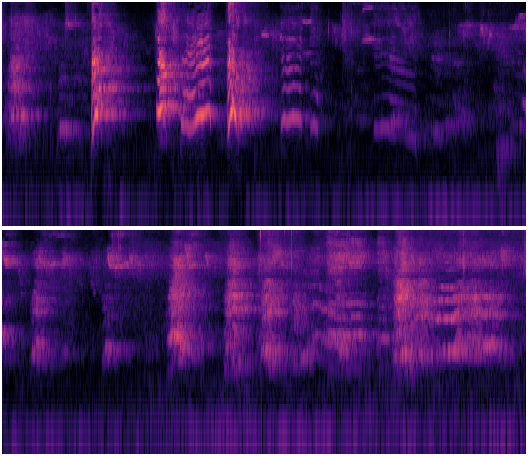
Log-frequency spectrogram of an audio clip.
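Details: Male Belgian Malinois at a breeding kennel in Vietnam, giving loud, sharp barks with rising yelps and whines in irregular bursts, with quieter rustling and background noise between.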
